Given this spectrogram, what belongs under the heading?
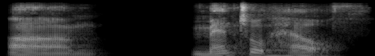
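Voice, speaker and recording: A man hosting a podcast, chatting in a relaxed way and reading out questions from listeners. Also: fairly low pitch, slow pace. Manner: relaxed, conversational, reads listener questions aloud. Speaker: podcast host. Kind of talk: casual podcast conversation.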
